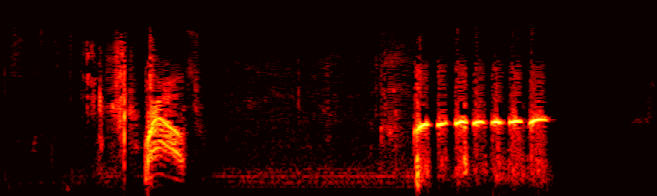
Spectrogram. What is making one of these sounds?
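A dog yelps and barks in quick bursts outdoors.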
